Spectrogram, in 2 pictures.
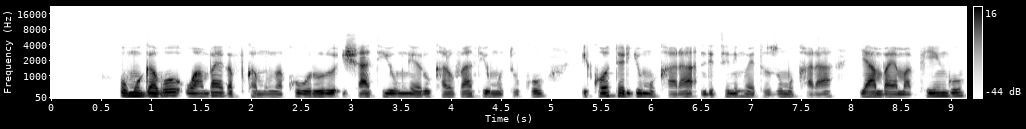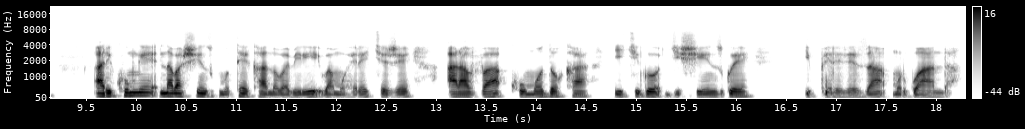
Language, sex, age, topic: Kinyarwanda, male, 18-24, government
